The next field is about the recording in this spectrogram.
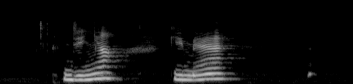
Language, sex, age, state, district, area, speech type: Dogri, female, 30-45, Jammu and Kashmir, Udhampur, rural, spontaneous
